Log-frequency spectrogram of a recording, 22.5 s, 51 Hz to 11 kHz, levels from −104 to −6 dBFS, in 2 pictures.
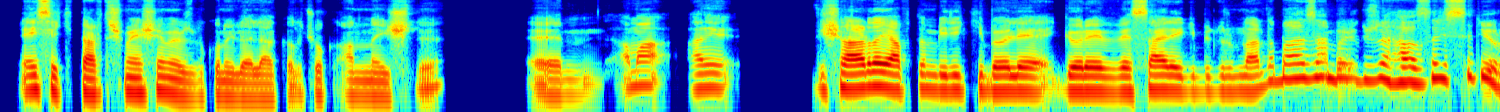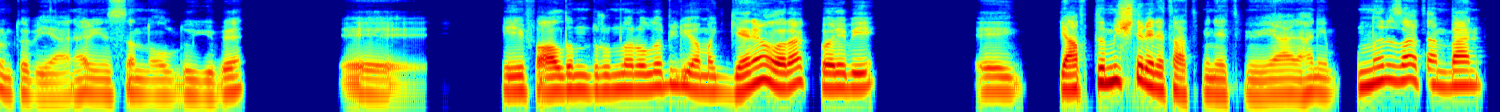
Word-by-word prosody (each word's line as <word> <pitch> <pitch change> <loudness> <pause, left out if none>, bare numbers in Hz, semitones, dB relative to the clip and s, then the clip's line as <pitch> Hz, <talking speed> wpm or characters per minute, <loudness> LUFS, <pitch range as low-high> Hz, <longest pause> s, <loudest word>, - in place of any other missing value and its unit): neyse 150 -1 +1
ki 120 -2 -19
tartışma 130 +2 +1
yaşamıyoruz 130 -4 0
bu 110 - -13
konuyla 110 -2 -2
alakalı, 100 -13 -5
çok 120 - -10
anlayışlı. 115 -2 -4 0.6
Emm, 120 - -6 0.2
ama, 190 +1 -3
hani, 160 +2 -4 0.6
dışarıda 165 +3 +6
yaptığım 160 -1 +3
1-2 150 0 -3
böyle 145 -1 +3
görev 145 -2 +3
vs. 140 +3 -2 0.3
gibi 140 0 -11
durumlarda, 145 - -3
bazen, 260 +1 +1
böyle, 260 0 -2
güzel 240 +1 -1
hazlar 220 +3 +2
hissediyorum 245 - -1
tabii, 115 -3 -9
yani, 110 +2 -10
her 125 - -5
insanın 125 0 -8
olduğu 120 +1 -9
gibi. 130 +6 -5 0.7
Eee, 70 - -8 0.6
keyif 145 0 -2
aldığım 150 +1 +3
durumlar 150 +2 -1
olabiliyor 175 +2 0
ama 145 -1 -2
genel 145 - +3
olarak 190 +2 +4
böyle 165 -1 +4
bir, 165 +4 0 0.7
eee, 140 -1 -4 0.3
yaptığım 190 +8 +5
iş 230 +2 +3
de 240 - +7
beni 175 -7 +5
tatmin 130 -2 -3
etmiyor. 120 -1 -7
Yani, 125 +1 -4
hani, 130 0 -6
bunları 215 +7 +2
zaten 210 -7 +1
ben, 190 0 +4
145 Hz, 140 wpm, -20 LUFS, 125-175 Hz, 0.7 s, de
